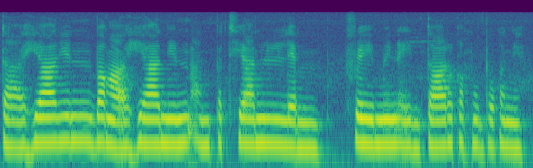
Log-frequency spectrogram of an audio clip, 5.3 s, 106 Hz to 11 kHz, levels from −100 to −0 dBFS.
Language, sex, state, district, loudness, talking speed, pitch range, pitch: Mizo, female, Mizoram, Aizawl, -15 LUFS, 190 wpm, 195-215 Hz, 205 Hz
